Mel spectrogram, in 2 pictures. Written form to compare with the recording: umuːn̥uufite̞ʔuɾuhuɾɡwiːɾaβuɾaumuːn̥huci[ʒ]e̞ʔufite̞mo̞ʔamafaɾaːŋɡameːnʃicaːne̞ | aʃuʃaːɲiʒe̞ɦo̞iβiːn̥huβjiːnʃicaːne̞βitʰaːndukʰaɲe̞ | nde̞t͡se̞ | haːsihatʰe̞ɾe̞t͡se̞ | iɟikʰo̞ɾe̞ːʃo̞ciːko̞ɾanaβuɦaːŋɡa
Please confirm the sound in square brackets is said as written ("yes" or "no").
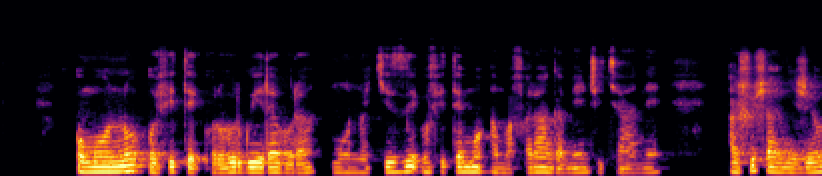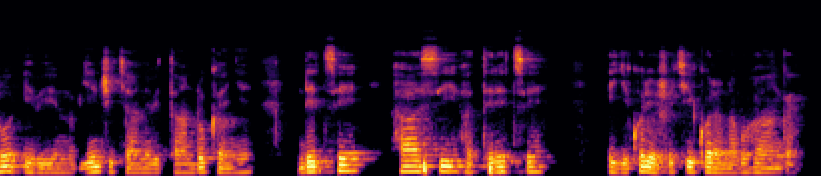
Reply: no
